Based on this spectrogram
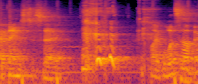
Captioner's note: laughing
